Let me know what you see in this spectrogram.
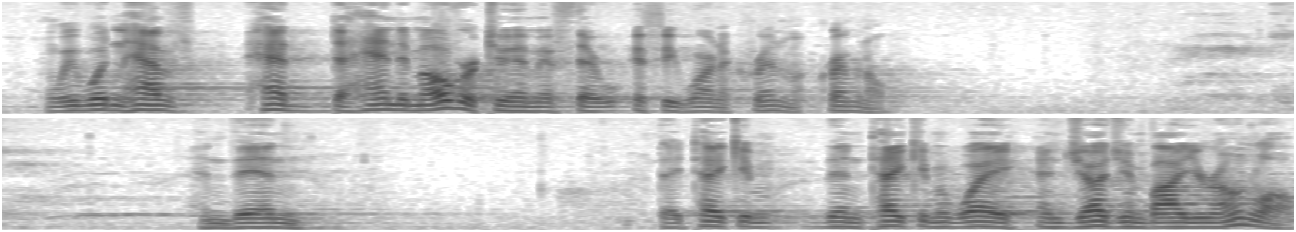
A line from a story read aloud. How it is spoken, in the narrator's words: Pilate said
